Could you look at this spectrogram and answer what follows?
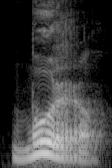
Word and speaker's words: burro: Spanish like burro burro this sounds is particularly difficult for people that speak English because you don't have this sound in English it's the sounds you have to try to put your tongue roll the tongue back in your mouth foreign which means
